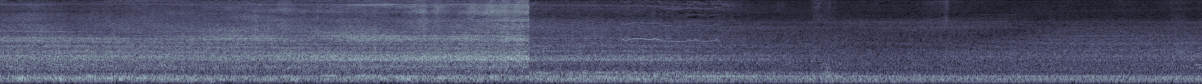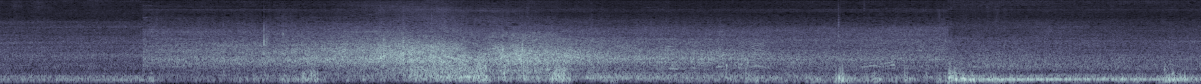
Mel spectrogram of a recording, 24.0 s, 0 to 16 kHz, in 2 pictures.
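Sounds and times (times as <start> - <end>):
tyre hiss: 0.0 - 9.9
road traffic rumble: 0.0 - 24.0
vehicle approaching: 0.0 - 24.0.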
